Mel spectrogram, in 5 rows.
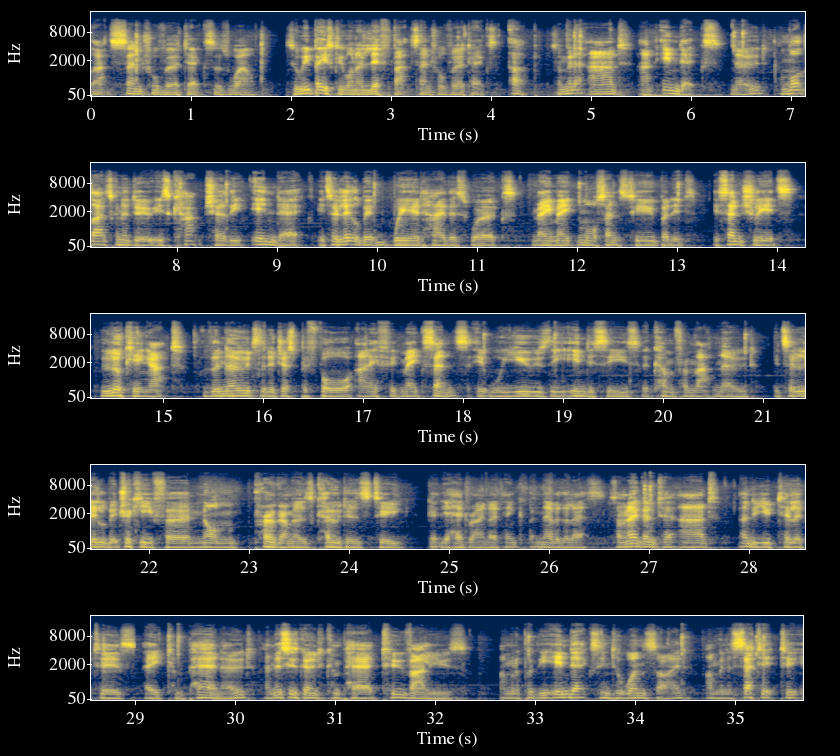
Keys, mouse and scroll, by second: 0.4 middle click, 4.8 click, 6.4 click, 18.2 click, 20.8 click, 27.0 click, 29.3 click, 30.7-31.4 scroll up 1, 32.9 click, 35.2 click.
